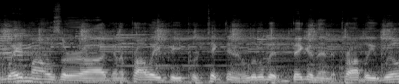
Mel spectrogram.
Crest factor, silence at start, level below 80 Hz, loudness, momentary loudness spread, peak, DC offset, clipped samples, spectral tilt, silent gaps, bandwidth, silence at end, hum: 16 dB; 0 s; -40 dBFS; -20 LUFS; 4 LU; -4 dBFS; under 0.1%; under 0.1%; -5.5 dB/octave; none; 14.5 kHz; 0 s; none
